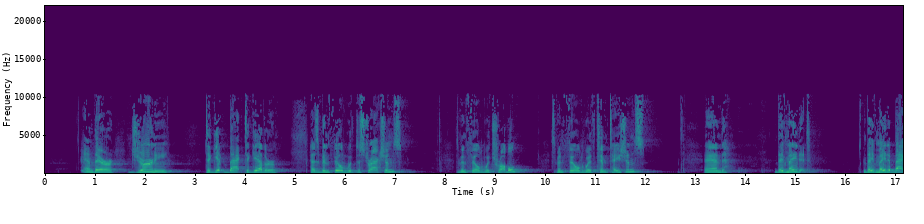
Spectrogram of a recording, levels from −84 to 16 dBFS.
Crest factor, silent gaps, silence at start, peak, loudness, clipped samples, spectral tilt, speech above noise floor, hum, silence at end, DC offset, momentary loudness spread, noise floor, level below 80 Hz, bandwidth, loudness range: 16 dB; none; 0.7 s; -10 dBFS; -26 LUFS; under 0.1%; -5 dB/octave; 56 dB; none; 0 s; under 0.1%; 15 LU; -82 dBFS; -68 dBFS; 10.5 kHz; 5 LU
